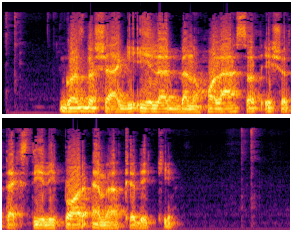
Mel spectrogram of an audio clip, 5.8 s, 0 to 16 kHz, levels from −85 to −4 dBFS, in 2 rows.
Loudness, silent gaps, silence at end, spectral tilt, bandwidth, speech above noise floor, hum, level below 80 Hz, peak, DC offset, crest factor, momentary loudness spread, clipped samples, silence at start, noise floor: -9 LUFS; none; 0.4 s; -4.5 dB/octave; 11.5 kHz; 44 dB; none; -34 dBFS; 0 dBFS; under 0.1%; 10 dB; 7 LU; under 0.1%; 0.55 s; -53 dBFS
